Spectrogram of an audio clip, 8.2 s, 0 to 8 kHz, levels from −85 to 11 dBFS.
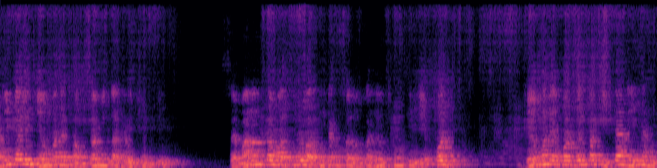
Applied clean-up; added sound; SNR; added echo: neural separator model SepFormer DNS4.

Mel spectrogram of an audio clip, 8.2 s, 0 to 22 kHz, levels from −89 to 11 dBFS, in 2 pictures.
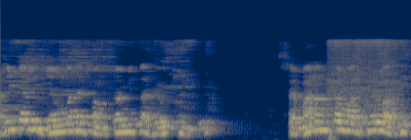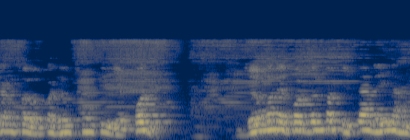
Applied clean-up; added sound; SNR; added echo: classical method WPE with log-MMSE.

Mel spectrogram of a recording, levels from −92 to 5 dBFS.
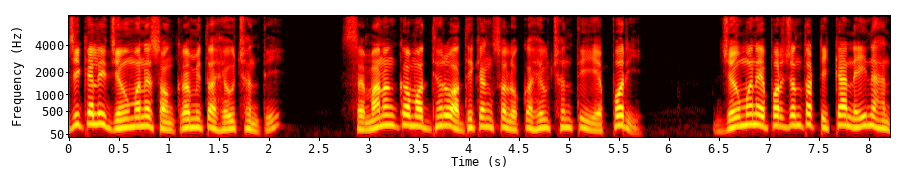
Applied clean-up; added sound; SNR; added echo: none; none; none; none.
